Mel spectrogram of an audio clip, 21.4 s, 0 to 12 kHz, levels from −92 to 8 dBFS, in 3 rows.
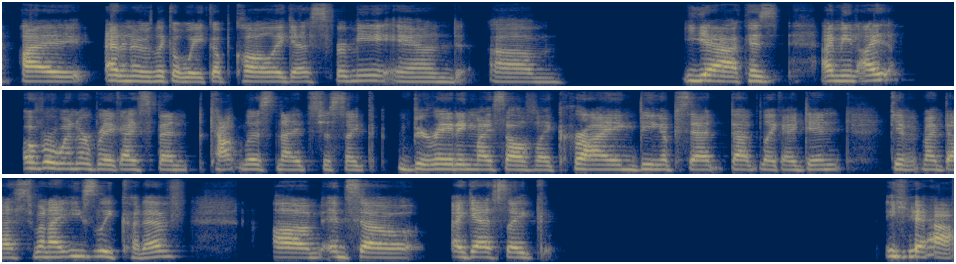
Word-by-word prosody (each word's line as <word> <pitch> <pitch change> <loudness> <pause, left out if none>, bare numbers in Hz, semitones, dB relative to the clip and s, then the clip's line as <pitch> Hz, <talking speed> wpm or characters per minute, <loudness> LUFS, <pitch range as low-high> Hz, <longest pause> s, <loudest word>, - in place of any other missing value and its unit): I 195 -1 +4
I 225 - +7
don't 210 -1 0
know, 205 - 0
it - - +1
was, 195 - -2
like, 200 - -7
a 195 - +1
wake-up 180 +1 -1
call, 190 -2 +1
I 185 -1 +2
guess, 185 0 -3
for 205 0 -5
me, 215 +1 -2
and 180 -3 -4 0.2
um 175 -2 -5 0.9
Yeah, 215 -3 +5
'cause 200 0 0 0.3
I 210 - +6
mean 210 -1 +2
I 230 +3 +2 0.6
over 235 +1 +2
winter 215 -1 -2
break 195 -2 -1
I 190 -1 +1
spent 185 -1 -5
countless 195 -1 -1
nights 175 -1 -4
just, 180 0 -5
like, 175 -1 -8 0.2
berating 200 0 +4
myself, 185 -1 +1
like, 170 -2 -5
crying, 190 -3 +3
being 200 0 -2
upset 185 +2 -2
that, 190 -1 -1
like, 180 -1 -3
I 175 -1 -3
didn't 190 +3 -5 0.3
give 200 -1 -1
it 175 - -16
my 185 -1 0
best 185 +1 -2
when 210 0 -1
I 205 0 +5
easily 230 -2 0
could 180 -2 -7
have, 225 +4 0 0.7
um, 190 -2 +3
and 210 -3 -2
so, 185 -1 +2 0.3
I 205 -2 +4
guess, 200 -1 +3
like 195 - -2 2.5
Yeah, 230 -2 +4
190 Hz, 155 wpm, -23 LUFS, 185-205 Hz, 2.5 s, I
